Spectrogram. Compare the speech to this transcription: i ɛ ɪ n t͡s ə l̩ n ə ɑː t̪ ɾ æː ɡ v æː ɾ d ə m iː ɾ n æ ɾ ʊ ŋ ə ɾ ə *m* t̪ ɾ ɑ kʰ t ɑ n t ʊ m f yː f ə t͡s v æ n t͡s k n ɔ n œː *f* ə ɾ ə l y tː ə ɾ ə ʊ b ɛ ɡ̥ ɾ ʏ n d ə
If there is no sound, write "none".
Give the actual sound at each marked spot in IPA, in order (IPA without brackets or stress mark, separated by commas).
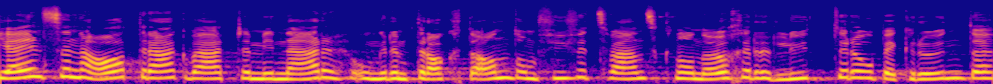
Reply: m, χ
